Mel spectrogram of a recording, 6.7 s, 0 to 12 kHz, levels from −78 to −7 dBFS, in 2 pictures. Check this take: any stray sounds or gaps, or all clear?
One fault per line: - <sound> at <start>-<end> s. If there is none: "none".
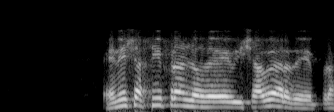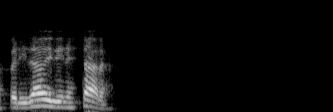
none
